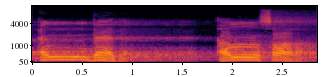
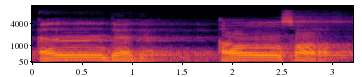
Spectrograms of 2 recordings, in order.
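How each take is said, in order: First: The n is pronounced clearly, tongue on the teeth. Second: The n is hidden, tongue kept off the teeth. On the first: The speaker calls it wrong. "فإن النون هنا لم تخفى ولكنها أظهرت" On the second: The speaker calls it right. "أن نبعد اللسان عن الأسنان"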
